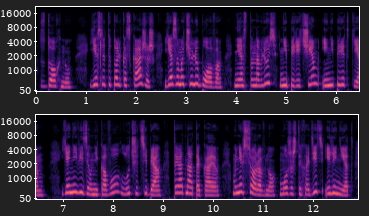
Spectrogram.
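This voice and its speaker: A woman voicing a devoted, rough male bodyguard in an audiobook, blunt and earnest. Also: sits high, lively intonation, moderate pace.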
